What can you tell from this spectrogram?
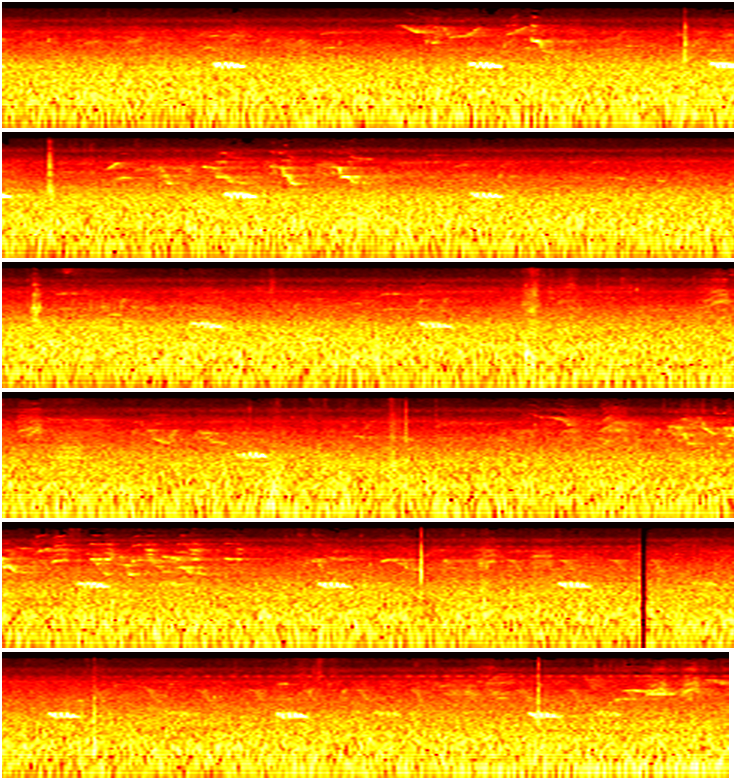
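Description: A bird repeats one short call about every second and a half, pausing once midway, over a steady rushing background. Other birds chirp higher up now and then.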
